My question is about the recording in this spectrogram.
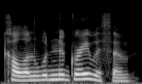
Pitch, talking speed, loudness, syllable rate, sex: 200 Hz, 210 wpm, -14 LUFS, 5.0 syllables/s, female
